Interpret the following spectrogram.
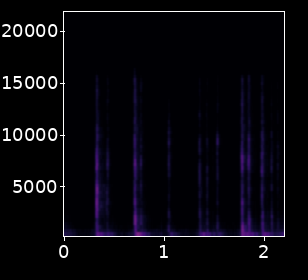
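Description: Typing on a computer keyboard: an uneven run of about eight quick key clicks as a short line of code is entered.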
